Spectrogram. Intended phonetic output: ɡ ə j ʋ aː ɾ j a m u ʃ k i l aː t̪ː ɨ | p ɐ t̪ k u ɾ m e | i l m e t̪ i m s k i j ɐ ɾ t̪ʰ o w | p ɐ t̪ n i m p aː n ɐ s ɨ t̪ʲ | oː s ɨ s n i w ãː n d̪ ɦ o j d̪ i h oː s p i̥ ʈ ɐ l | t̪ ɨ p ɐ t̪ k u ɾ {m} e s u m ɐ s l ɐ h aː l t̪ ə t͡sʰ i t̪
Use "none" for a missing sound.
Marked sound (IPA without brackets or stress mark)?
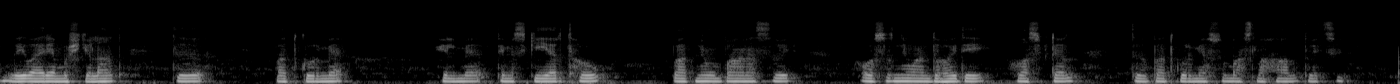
m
